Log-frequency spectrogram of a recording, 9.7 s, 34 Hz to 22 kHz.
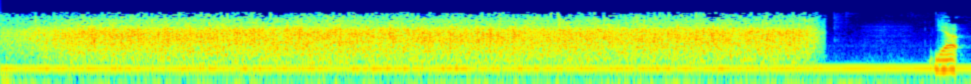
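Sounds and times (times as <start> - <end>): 
crowd applauding: 0.0 - 8.3
faint low hum: 3.9 - 9.7
speech: 9.4 - 9.7.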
